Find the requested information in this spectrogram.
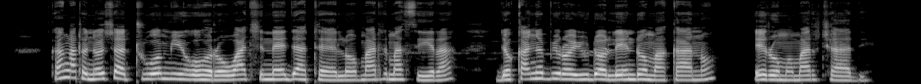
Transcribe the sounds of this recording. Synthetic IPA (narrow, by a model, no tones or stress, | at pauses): kaŋatɔɲɔt͡ʃatwomiohɾowat͡ʃnɛd͡ʒatʰɛlɔmarmasɪɾa | d͡ʒɔkaɲɔbiɾɔjudɔlendomakanɔ | eɾomomart͡ʃadɪ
